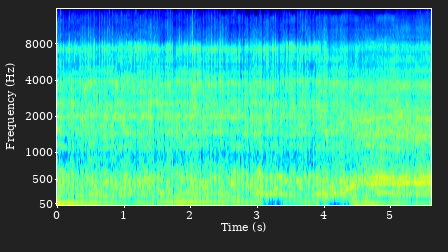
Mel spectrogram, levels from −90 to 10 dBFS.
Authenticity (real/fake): fake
